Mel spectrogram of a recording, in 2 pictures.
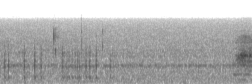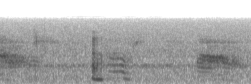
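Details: A Tonkinese cat, playing and talking, gives drawn-out, nasal meows between soft clicks and rustles.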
